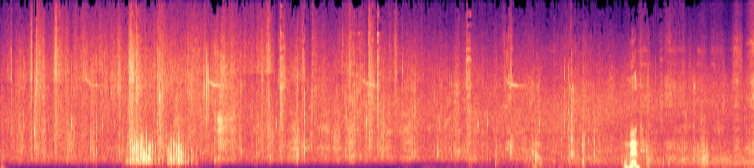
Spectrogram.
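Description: Footsteps on grass and bare soil with rustling as someone walks through a yard, louder for about a second near the start. A short voice sound comes near the end.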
